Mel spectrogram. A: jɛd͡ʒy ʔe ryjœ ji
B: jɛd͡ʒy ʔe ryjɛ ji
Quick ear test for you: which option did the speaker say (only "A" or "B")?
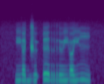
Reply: A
